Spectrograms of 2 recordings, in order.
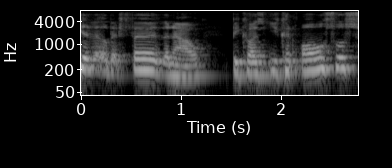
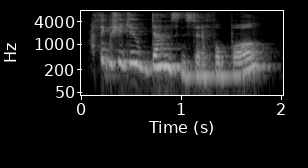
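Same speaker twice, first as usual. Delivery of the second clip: put-on high, bright child's suggestion; voicing Nancy; 8 semitones higher, 3 dB louder than usual. Shown as a demonstration. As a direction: pitch the idea eagerly to friends.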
